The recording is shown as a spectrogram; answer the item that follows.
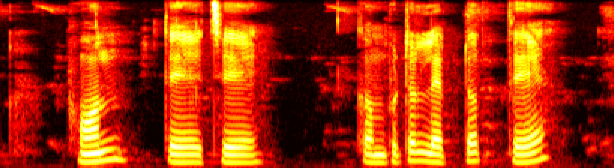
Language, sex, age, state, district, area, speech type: Santali, male, 18-30, Jharkhand, East Singhbhum, rural, spontaneous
